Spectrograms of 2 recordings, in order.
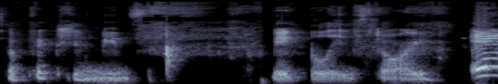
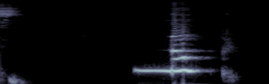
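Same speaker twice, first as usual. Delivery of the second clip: whiny narrator. Acted. Narrator voiced saying nope.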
